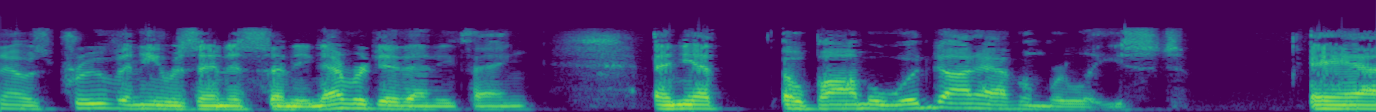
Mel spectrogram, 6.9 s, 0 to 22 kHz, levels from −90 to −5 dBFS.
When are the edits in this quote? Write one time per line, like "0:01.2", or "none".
none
